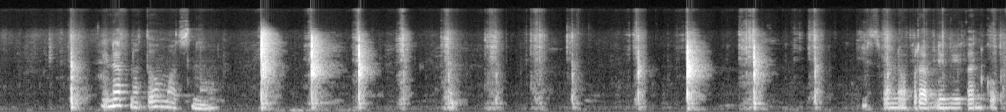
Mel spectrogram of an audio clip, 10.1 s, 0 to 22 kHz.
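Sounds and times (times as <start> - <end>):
knife chopping on cutting board: 2.6 - 9.0.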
